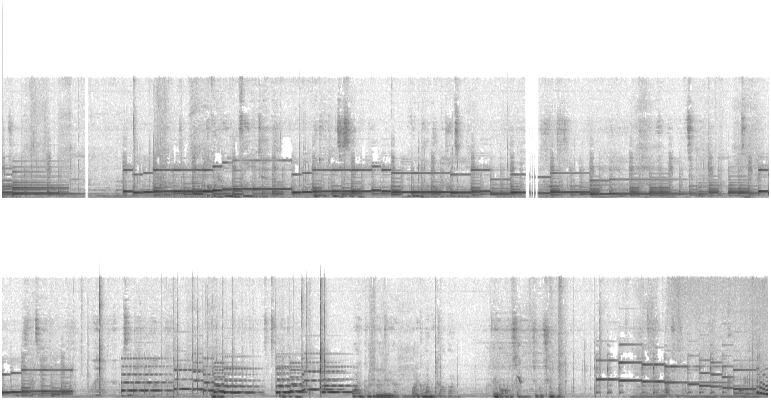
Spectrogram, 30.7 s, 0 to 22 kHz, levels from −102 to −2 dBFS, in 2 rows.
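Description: At 1.64 s a digital broadcast dropout fades the sound out over 20 ms and leaves a 48 ms gap. That fits two lost frames. At 10.45 s the dropout returns as several short holes. They total 168 ms across 240 ms, the longest 72 ms.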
